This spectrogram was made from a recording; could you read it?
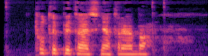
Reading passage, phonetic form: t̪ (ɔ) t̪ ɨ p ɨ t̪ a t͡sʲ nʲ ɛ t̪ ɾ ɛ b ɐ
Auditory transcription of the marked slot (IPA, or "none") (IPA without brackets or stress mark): u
